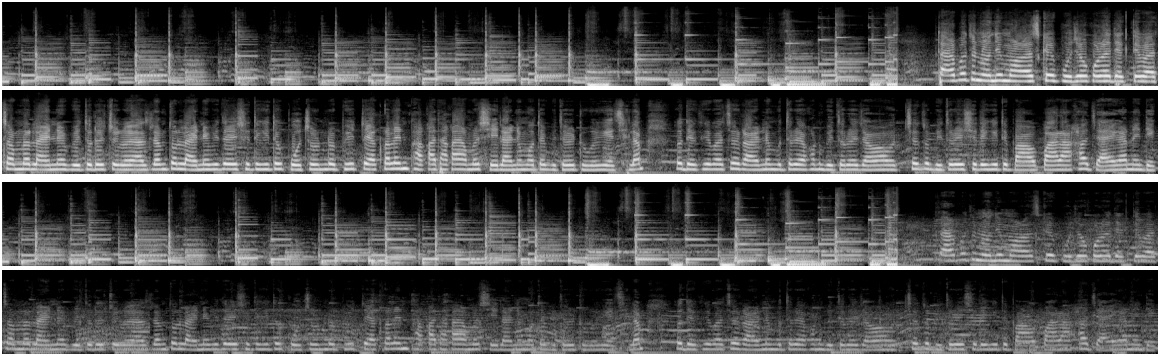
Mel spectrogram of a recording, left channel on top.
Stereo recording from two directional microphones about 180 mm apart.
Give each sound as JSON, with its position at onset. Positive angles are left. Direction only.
{"t": 0.2, "sound": "music", "side_deg": 0}
{"t": 3.2, "sound": "music", "side_deg": 0}
{"t": 9.4, "sound": "speech", "side_deg": 50}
